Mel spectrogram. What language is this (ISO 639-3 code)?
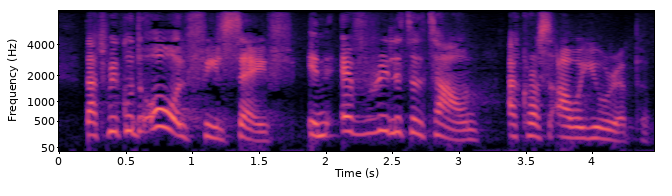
eng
